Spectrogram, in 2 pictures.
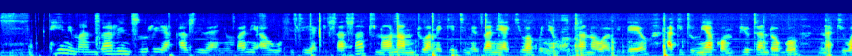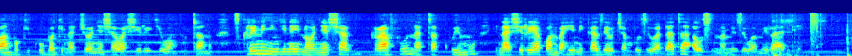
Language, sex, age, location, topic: Swahili, female, 18-24, Nairobi, education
